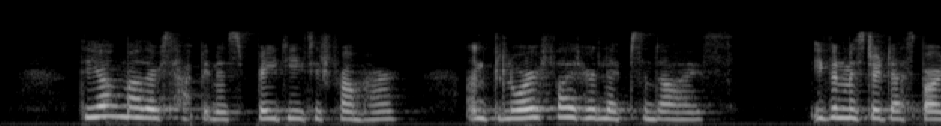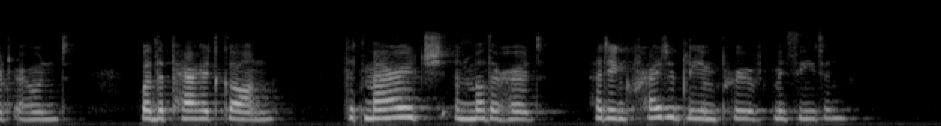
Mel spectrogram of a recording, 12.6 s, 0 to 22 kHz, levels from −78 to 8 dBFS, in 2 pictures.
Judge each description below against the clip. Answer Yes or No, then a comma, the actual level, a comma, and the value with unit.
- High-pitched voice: Yes, very high, 255 Hz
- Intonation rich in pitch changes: No, narrow, 2.4 semitones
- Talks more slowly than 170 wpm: Yes, average, 150 wpm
